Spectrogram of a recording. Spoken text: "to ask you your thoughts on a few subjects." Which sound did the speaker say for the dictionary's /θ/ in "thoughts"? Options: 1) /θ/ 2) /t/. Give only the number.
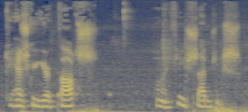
1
